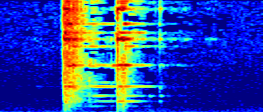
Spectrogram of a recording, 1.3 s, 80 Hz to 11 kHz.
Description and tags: Dropped and threw some 3.5" hard disk platters in various ways.
Ting and long ring out followed by deadened ting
